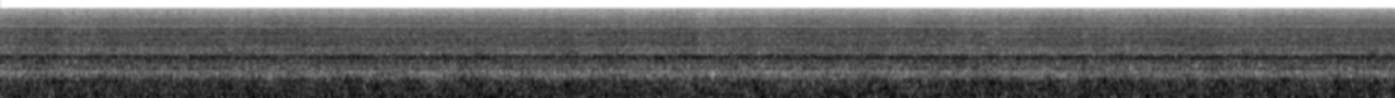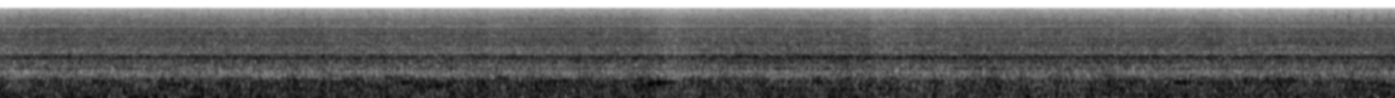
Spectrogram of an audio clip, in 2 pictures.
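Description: Engine room of a World War II Liberty ship under way: the triple-expansion steam engine running, a loud steady machinery noise with a thin, constant high whine over it.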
